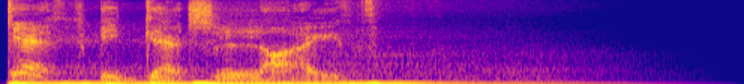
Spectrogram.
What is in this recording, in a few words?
Female Attack; Tirnenn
